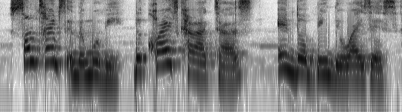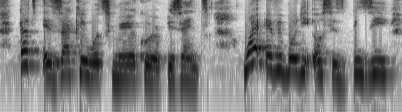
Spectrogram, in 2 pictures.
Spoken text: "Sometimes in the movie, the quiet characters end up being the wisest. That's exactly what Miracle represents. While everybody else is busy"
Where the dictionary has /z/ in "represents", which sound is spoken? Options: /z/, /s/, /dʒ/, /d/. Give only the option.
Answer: /z/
